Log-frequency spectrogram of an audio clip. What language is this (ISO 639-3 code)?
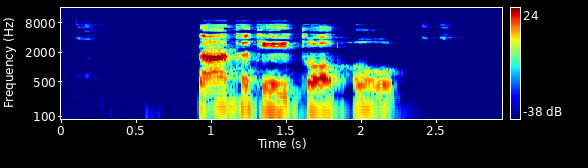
tha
